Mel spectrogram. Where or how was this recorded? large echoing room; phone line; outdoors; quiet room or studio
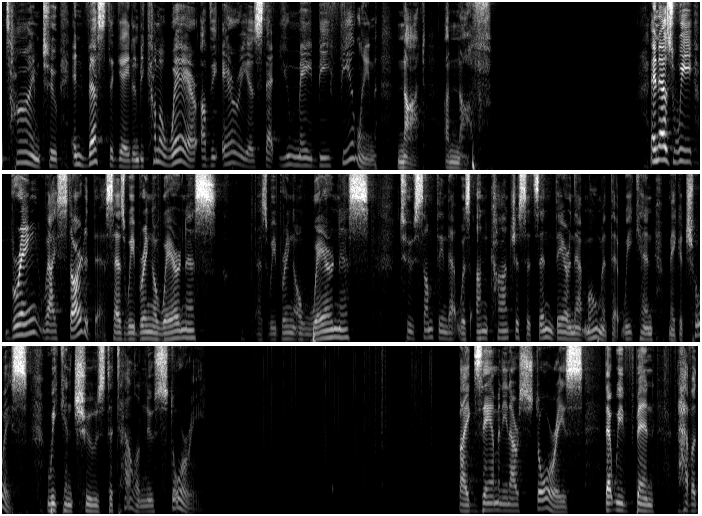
large echoing room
